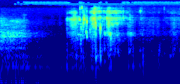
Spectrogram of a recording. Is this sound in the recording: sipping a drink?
yes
